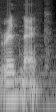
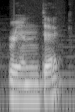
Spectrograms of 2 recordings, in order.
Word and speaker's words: Rindick: where did you meet redneck i mean rindik rinder i said it wrong the first time rin dick rindick where'd you make rindick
